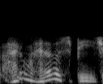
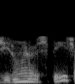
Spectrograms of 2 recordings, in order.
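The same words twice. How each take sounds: First: Soft statement, "speech" falling at the end; retold confession. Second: Soft question, "speech" rising at the end; retold questioning. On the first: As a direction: admit quietly that there is no "speech", as a statement. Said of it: "I'm telling the director". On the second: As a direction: softly query the missing "speech" in disbelief. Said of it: "he goes".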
